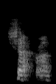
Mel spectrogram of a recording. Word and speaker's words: Shafroth: Shafroth. Yes, Shafroth, that's correct.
